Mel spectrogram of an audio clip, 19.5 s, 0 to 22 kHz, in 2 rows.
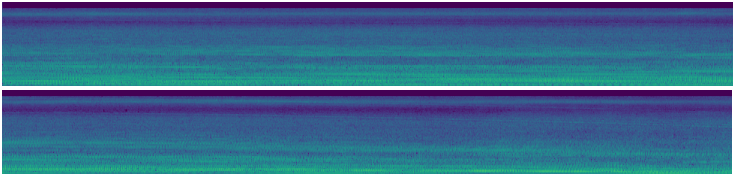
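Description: Lexus IS F's 5.0-litre V8, fitted with long-tube headers and an Xforce Varex exhaust, running hard on a chassis dyno. The note holds steady for a while, then slowly falls in pitch in the second half, with a faint high whine falling along with it.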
